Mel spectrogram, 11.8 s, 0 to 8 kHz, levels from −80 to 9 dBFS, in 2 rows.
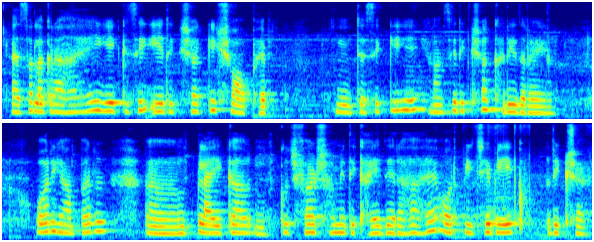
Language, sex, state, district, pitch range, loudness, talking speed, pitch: Hindi, female, Uttar Pradesh, Muzaffarnagar, 185-215 Hz, -19 LUFS, 195 wpm, 200 Hz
